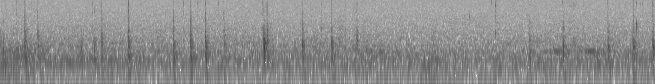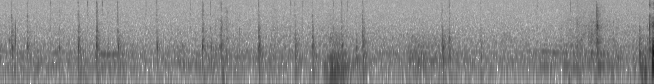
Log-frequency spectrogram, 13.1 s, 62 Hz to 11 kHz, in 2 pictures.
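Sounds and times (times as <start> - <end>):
stylus tapping on tablet: 0.2 - 3.6, 5.6 - 10.3.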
